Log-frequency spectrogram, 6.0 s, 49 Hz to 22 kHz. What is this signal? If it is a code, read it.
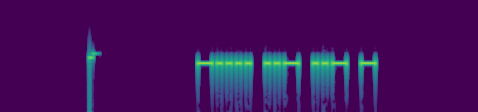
Morse code, heard as a keyed tone, about 20 wpm, 700 Hz. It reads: 6UUT
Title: Four Challenging Letter-Number Combinations 20wpm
